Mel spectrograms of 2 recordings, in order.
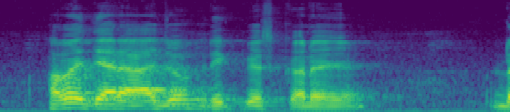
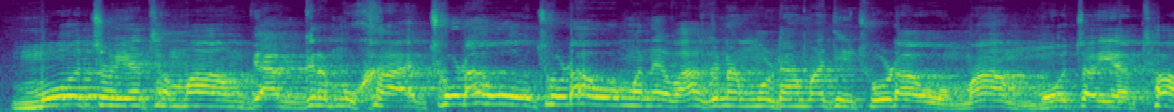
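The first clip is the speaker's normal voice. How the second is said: pleading cry; 6 semitones higher than usual. Acted. Acting character pleading, tiger attack.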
